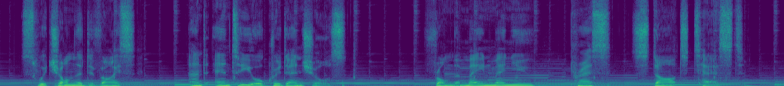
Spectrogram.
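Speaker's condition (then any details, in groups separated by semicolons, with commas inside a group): No condition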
